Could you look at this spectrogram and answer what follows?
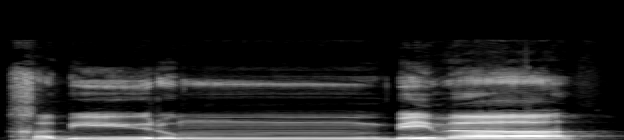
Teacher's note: الف سے پہلے زبر ہے اس لیے الف مدہ و الف مدہ کو ایک الف کے برابر کھینچ کر پڑھیں گے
